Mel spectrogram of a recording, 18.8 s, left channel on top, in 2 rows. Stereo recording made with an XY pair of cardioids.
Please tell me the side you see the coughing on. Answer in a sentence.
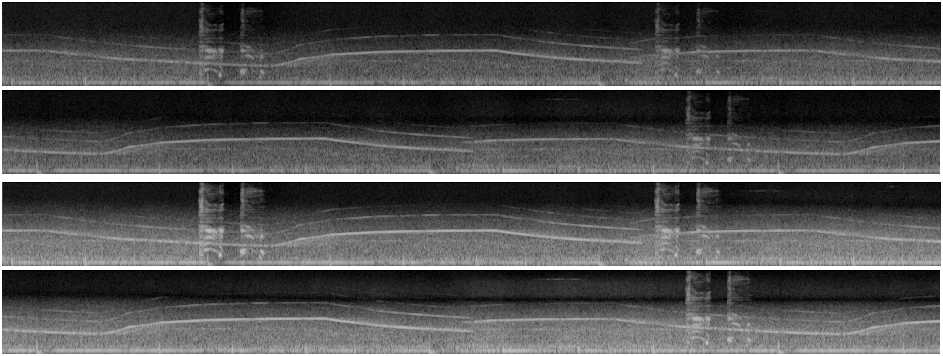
In this clip you hear the coughing on the right.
